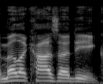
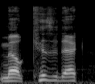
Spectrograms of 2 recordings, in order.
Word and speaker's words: Melchizedek: The Melech HaZedek, or however you want to pronounce it, Melchizedek priesthood.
